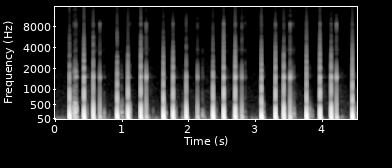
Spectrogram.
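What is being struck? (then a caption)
Wooden object. Fingers tap and scratch a wooden object held close to the microphone, producing a quick run of about 25 short, dry, low-pitched knocks with almost no ring. Each knock dies away instantly in a quiet, still space.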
